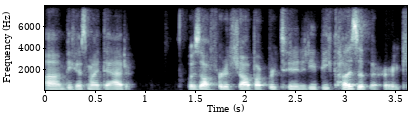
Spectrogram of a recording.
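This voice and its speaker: Speaking at a fairly quick pace, a man has an American accent. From Las Vegas, US West. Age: 20s. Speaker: engineering student. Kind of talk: interview. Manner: hesitant, many fillers.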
